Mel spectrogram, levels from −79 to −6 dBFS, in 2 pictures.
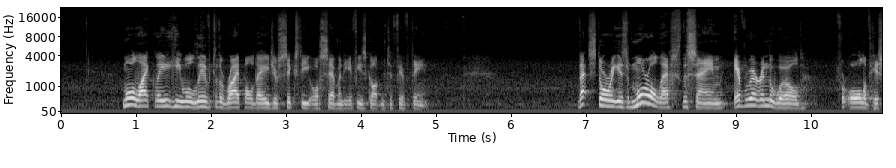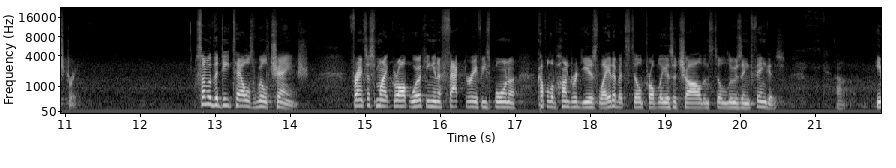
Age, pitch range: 30-49, 140-185 Hz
